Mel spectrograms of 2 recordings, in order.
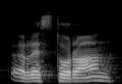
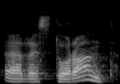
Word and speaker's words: Restaurant: вимовляє невірно у слова ресторан у німецькій мові зовсім інша вимова ми його не як ресторант а рестора через ніс кінець слова вимовляємо зрозумів ресторан Слухай с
